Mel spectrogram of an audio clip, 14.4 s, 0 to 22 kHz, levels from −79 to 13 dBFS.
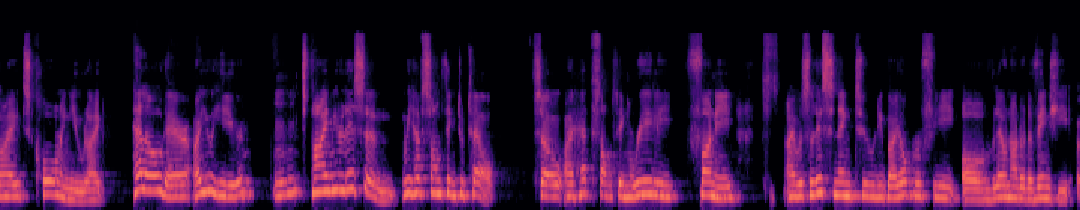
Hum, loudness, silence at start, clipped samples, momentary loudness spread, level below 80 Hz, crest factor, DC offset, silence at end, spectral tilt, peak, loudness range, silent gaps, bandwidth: none; -21 LUFS; 0 s; under 0.1%; 8 LU; -78 dBFS; 16 dB; under 0.1%; 0 s; -5.5 dB/octave; -6 dBFS; 2 LU; none; 12.5 kHz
